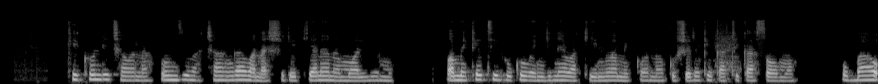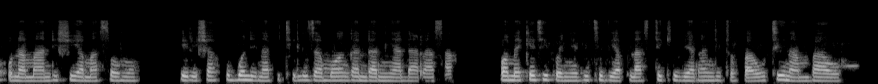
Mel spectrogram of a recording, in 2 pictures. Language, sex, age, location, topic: Swahili, female, 25-35, Nairobi, education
